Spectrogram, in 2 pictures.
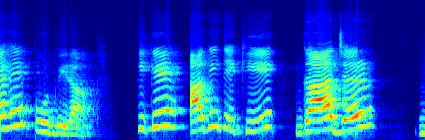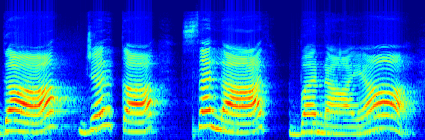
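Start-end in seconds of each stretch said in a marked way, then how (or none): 3.0-8.4 slow drawn-out reading. Shown as a demonstration. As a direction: stretch every आ in आज राजा बाजार, slow and loud. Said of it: "इस तरह आप मेरे साथ उच्चारण कीजिए". (बच्चों के लिए आ खींचकर धीरे और ज़ोर से पढ़ना)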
